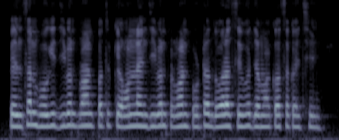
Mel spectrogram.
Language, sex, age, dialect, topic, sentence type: Magahi, male, 25-30, Western, banking, statement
